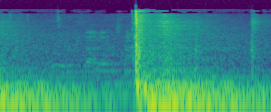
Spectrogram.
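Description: Kick drum struck once about a second in: a deep boom with a sharp attack that rings on. The previous hit is still dying away at the start, part of a slow run of single hits about a second and a half apart.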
